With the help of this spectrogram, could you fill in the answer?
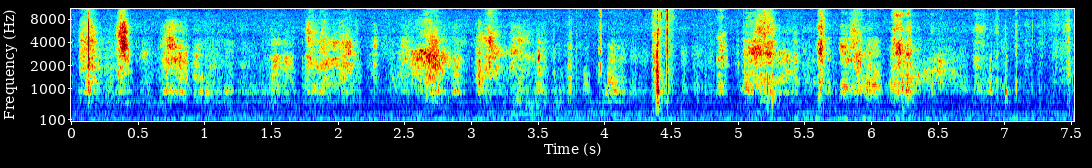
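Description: Fingernails tap and scratch a small, hollow white cardboard fidget cube box as it is turned in the hands. The result is a quiet series of crisp, bright taps and dry scraping rustles, with each tap dying away almost instantly and almost no low end.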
